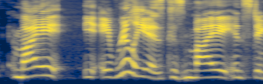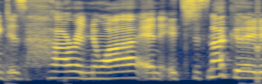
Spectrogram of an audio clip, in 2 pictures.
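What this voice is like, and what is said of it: Accent that struggles with R sounds. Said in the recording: “that many R's in a row for me ... my accent gets in the way here of that”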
